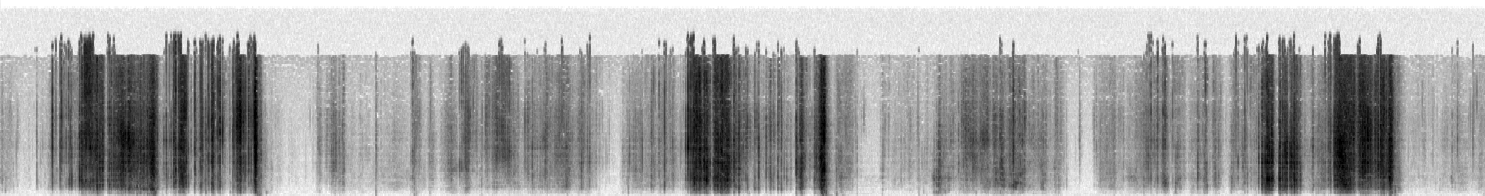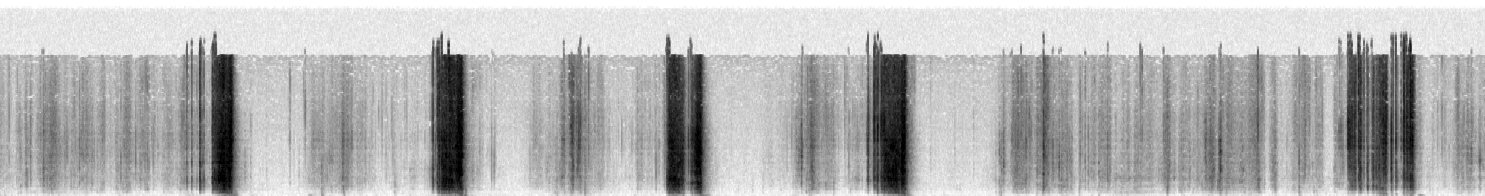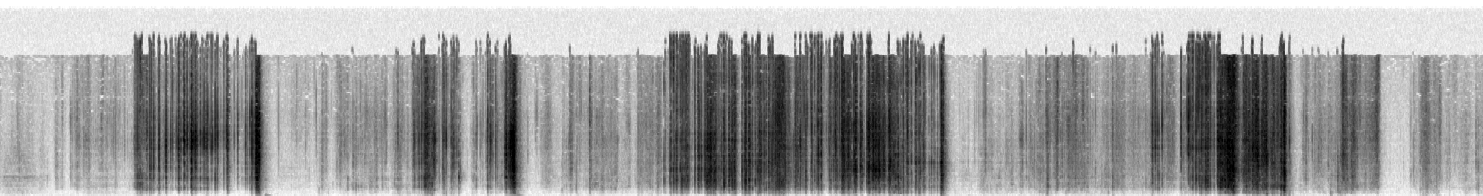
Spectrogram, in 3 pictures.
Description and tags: Pulling apart and handling a piece of Velcro. Mono recording from shotgun mic and solid state recorder.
